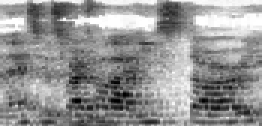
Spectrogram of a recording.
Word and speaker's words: story: vejo muita gente falando history, gente. Não falam history vem da história, né? Se você for falar story, é um fato, né? Enfim, então já fica aí a dica. Começa com S.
